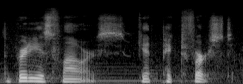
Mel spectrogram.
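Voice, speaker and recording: A man playing a gentle, reassuring young taxi driver in an amateur radio drama, speaking haltingly. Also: medium pitch, level tone, natural voice, rough recording. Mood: gentle, reflective. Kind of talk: amateur radio theatre acting. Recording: faint music behind the voice.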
